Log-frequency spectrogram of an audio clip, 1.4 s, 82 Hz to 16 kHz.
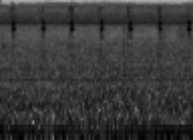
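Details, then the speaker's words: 1955 Ford original electrically wound dashboard clock, opened up and running again after WD-40: crisp even ticks about four or five per second as the spring-driven fly gear turns; working normally. "there you go you can probably hear it ticking ticking away my little fly gear turning around with the spring on"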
